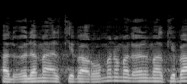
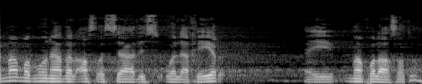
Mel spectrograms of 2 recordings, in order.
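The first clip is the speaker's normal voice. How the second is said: ordinary delivery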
